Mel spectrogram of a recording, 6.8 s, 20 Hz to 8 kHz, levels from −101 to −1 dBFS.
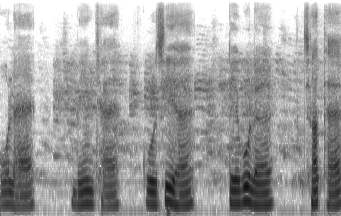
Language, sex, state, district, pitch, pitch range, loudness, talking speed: Hindi, male, Bihar, West Champaran, 130 Hz, 120-170 Hz, -20 LUFS, 90 wpm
